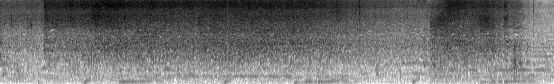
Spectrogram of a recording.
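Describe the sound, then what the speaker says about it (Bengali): Water is poured onto fried potato and pumpkin in a hot pan, producing a loud, sustained hissing sizzle with bubbling, easing briefly in the middle before flaring again near the end. "এবার আমি জল দিয়ে দিচ্ছি।"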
